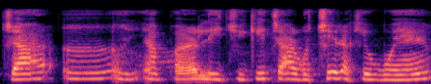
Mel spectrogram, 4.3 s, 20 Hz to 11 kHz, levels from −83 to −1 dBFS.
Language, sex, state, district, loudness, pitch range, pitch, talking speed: Hindi, female, Chhattisgarh, Raipur, -19 LUFS, 205-240 Hz, 220 Hz, 125 wpm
